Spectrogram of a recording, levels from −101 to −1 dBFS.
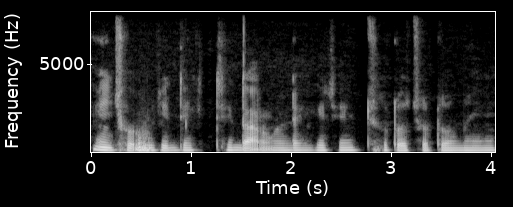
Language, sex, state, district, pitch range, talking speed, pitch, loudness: Bengali, male, West Bengal, Jhargram, 130-135 Hz, 135 wpm, 130 Hz, -24 LUFS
